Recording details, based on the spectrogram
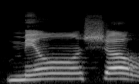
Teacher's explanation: رو کے نیچے زیر ہے تو رو کو باریک پڑھیں گے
